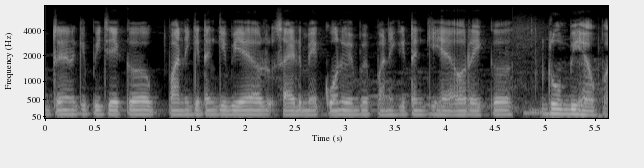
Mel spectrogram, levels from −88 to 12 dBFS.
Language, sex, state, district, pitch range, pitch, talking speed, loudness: Hindi, male, Uttar Pradesh, Muzaffarnagar, 105-110 Hz, 105 Hz, 265 wpm, -26 LUFS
